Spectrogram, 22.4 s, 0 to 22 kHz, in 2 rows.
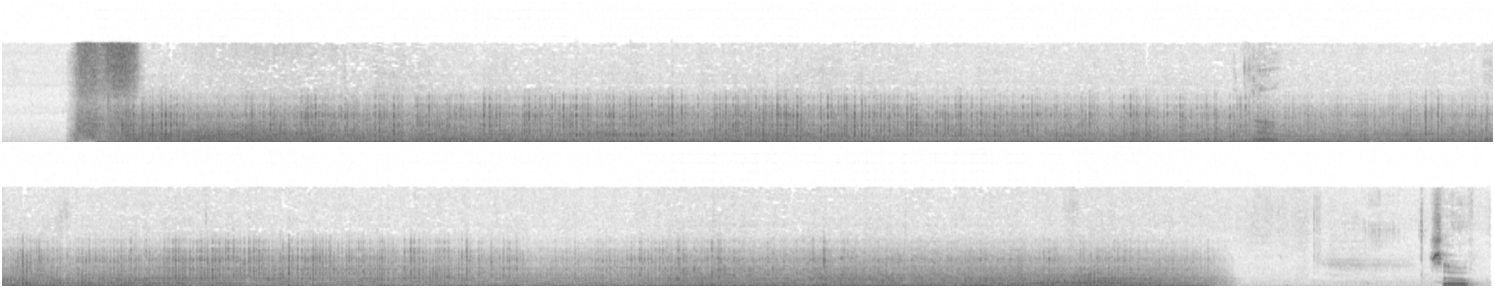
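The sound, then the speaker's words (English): A Raptor 2 rocket engine fires in a continuous, thunderous roar with deep rumbling bass and crackling hiss, holding steady for about twenty seconds, its tone shifting slightly near the end before it abruptly cuts off. “So Raptor 2 is pretty sick, we've actually the peak thrust that we've operated Raptor 2 at it thus point is 247 tons, and so I'm confident that with some improvements we can get to a 250 ton operating point”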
